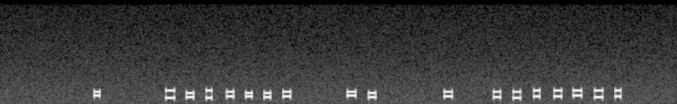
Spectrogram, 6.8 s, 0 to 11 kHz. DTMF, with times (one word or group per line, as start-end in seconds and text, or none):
0.9-1.0 0
1.7-2.9 3438748
3.5-3.8 04
4.4-4.5 8
4.9-6.2 5299#69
